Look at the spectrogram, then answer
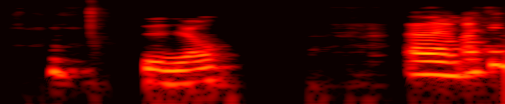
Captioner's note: chuckles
